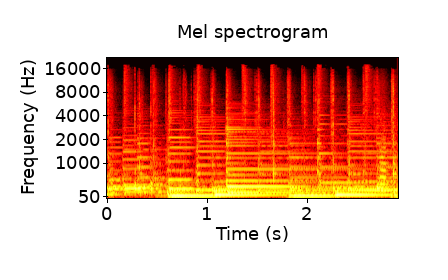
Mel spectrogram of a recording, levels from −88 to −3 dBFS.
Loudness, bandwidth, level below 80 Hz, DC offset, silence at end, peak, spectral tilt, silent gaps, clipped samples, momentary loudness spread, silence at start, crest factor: -17 LUFS; 18 kHz; -22 dBFS; under 0.1%; 0 s; -2 dBFS; -6.5 dB/octave; none; under 0.1%; 5 LU; 0 s; 14 dB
